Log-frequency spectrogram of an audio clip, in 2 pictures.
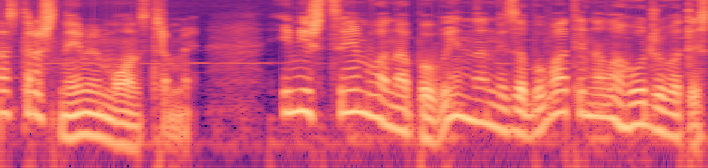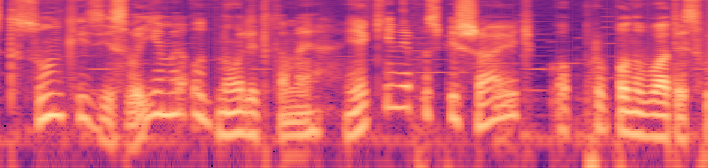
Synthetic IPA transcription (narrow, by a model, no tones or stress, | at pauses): st̪ɾɐʃnɪmɪmɔ̰nst̪ɾɐ̰mɪ̰ | imʲiʒt̪sɪmʋɔnɑpɔʋɪnːɐnɛzɐbʊʋɑt̪ɪnɐlˠɐɦɔd͡ʒʊʋɐt̪ɪst̪ɔ̥sunkɪzʲisʋɔ̰jimɪʔɔd̪nɔlʲit̪kʰɐ̰mɪ̰jɐkʲinɛpɔspʲiʃɑjʊtʲɔpɾɔpɔnʊʋɑt̪ɪsʋɔ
